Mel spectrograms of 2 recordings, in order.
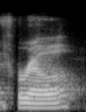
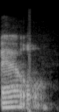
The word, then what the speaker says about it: Pharel: And then Pharel, Pharel. Pronounced like the singer, but not spelled like his.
